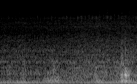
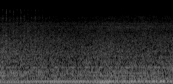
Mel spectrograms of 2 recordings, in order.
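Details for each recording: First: BMW 116i E87 N45 1.6L after replacing both VANOS cam timing adjusters for a top-end rattle: steady, even low idle; the gearbox input shaft noise, possibly linked to dual mass flywheel removal, goes away when the clutch is pressed. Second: BMW 116i E87 N45 1.6L petrol idling after VANOS cam adjuster replacement, clutch engaged: low busy rattle from gearbox input shaft that disappears when the clutch is dipped; possibly linked to removed dual mass flywheel.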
